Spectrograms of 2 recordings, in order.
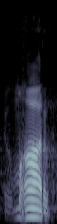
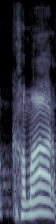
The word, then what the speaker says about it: खमार: गम्हार। गम्हार। गम्हार नहीं था, वो खमार था, लेकिन ये नजदीक है, इन्हें ध्यान था, इसलिए पुरस्कार आपके लिए।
